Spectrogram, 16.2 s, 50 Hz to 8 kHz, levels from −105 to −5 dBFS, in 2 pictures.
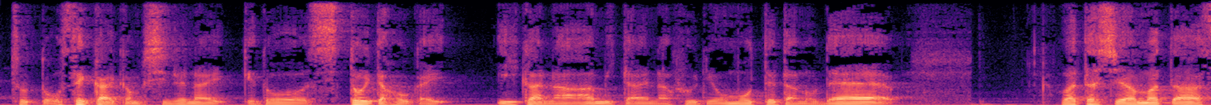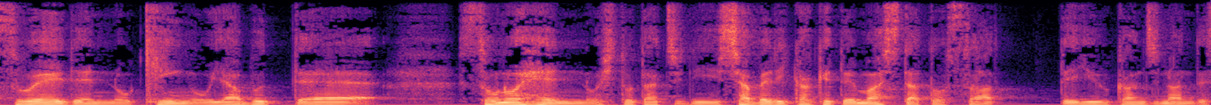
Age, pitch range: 50-69, 95-120 Hz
